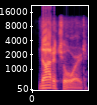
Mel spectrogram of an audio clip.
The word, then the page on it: notochord: American English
